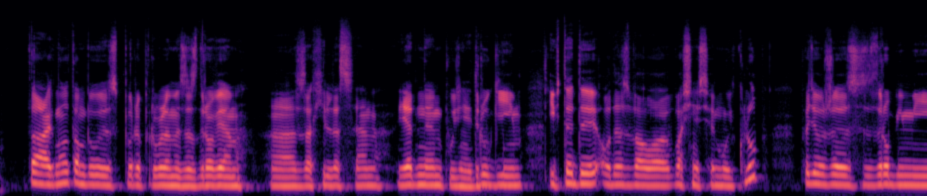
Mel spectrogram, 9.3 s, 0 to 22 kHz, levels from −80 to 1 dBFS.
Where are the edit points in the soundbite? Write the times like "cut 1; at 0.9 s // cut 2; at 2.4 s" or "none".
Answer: cut 1; at 5.4 s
